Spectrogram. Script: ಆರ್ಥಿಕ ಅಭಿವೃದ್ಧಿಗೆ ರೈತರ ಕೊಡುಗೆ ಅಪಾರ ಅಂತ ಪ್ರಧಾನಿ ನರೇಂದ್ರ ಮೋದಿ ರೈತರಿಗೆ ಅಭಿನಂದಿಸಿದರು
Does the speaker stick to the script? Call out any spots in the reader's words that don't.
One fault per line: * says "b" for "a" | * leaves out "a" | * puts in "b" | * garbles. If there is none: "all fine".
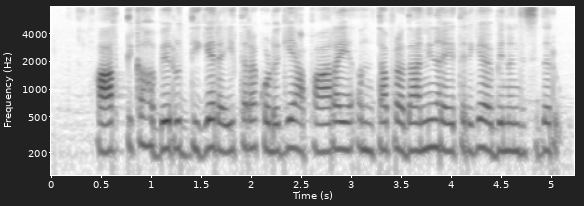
* leaves out "ನರೇಂದ್ರ ಮೋದಿ"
